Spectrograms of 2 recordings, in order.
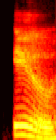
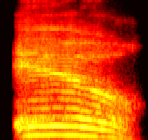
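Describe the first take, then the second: First: It is read in the reader's plain voice. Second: It is read in a changed character voice.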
